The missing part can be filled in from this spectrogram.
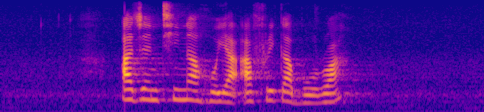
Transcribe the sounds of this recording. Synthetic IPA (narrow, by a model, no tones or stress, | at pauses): ad͡ʒɛn̩tʰʼinaɦʊjaʔafrikʼabʊːrwa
